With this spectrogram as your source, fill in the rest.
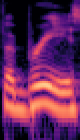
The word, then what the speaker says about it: Febreze: Febreze doesn't have the double E. But it's still pronounced Febreze.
